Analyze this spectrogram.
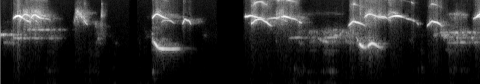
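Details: Eastern Bluebird nestlings give thin, high begging chirps in quick bursts, mouths popping open in an innate response to a person's slurred, mid-high whistles imitating their mother.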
